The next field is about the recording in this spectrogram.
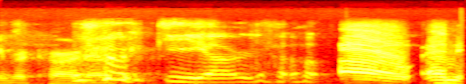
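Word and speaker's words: Ricciardo: to pronounce his name it's spelled riardo but they say Ricardo riardo oh and M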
